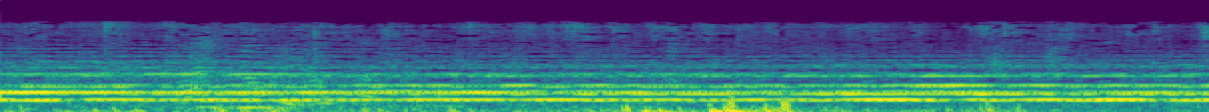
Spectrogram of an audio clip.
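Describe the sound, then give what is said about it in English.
A tornado siren wails in a long, sustained, steady tone, its layered pitches holding level throughout, over a rumbling, gusty low-frequency background noise. No voices. “The noise in the background is supposed to be the tornado sirens.”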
